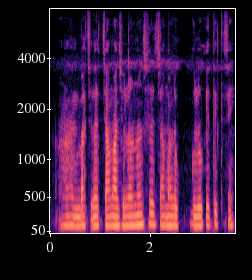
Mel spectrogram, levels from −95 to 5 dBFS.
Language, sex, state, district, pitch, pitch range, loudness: Bengali, male, West Bengal, Alipurduar, 125 Hz, 125-130 Hz, -21 LUFS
